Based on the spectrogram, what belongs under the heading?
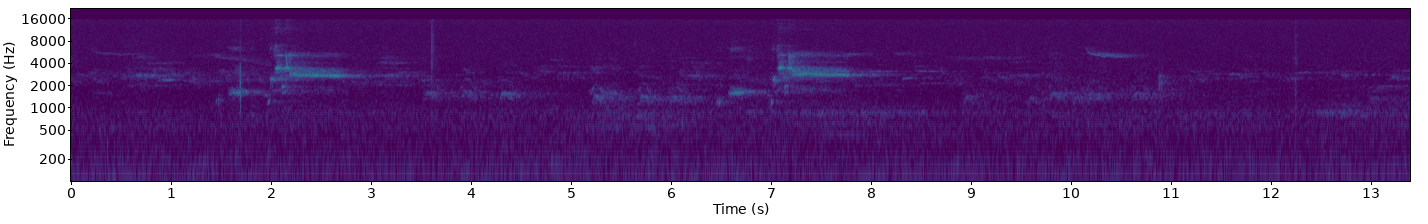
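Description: Faint bird calls: short calls scattered throughout, with two clearer ones about two seconds in and again about seven seconds in.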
